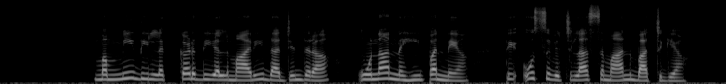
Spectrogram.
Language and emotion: Punjabi, neutral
